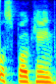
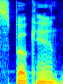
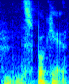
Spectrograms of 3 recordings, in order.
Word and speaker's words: Spokane: Oh, am I pronouncing it wrong? – Yes, it's Spokane.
